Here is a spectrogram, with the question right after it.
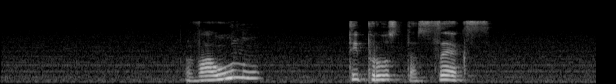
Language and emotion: Russian, neutral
